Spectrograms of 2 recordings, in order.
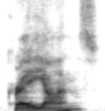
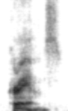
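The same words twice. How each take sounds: First: It is said with a general American pronunciation. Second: It is said with a Pennsylvania pronunciation. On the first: "Some people say crayons" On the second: "We say crayons"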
